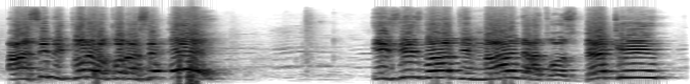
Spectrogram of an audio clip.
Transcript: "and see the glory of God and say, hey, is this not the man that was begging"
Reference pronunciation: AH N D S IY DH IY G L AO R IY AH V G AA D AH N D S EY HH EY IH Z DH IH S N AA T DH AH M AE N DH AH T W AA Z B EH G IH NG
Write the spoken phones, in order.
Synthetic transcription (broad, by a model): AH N S IY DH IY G AO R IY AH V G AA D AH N S EY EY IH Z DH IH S N AA T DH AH M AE N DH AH T W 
